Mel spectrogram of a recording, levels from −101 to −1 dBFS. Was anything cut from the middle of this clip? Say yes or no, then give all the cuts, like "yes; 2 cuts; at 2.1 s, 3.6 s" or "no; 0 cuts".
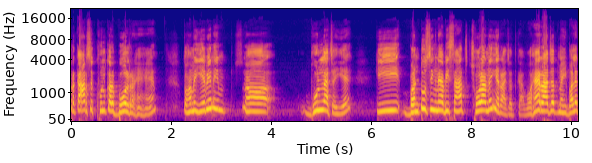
no; 0 cuts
